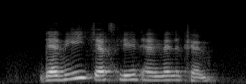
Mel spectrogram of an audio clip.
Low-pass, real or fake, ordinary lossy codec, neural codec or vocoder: 7.2 kHz; fake; AAC, 48 kbps; codec, 16 kHz, 1 kbps, FunCodec, trained on Chinese and English, 50 frames a second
